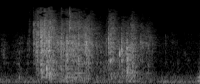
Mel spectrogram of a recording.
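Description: Cardboard carton rustling and scraping as a plastic toner bottle is slid out of it, a dense crackly noise lasting about a second.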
